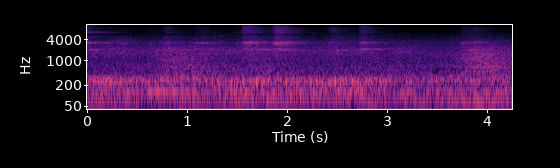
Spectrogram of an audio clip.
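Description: Loaded Smith machine bar running up and down its guide rails during incline bench press reps: a steady rumble with light metallic clinks.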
